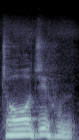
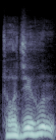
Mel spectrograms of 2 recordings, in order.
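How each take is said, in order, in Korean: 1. 첫 모음은 길게 발음해요. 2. 첫 모음은 짧게 발음해요. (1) "길게 조지훈, 조지훈 이렇게 읽어야 맞는 것이죠" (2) "이렇게 읽으면 또 안 되죠"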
